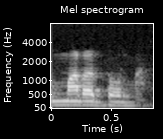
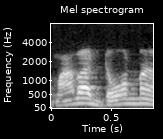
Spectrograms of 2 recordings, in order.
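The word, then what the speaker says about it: Maradona: আর্জেন্টাইনদের জিজ্ঞেস করেছিলাম এবং তারা কিন্তু পরিষ্কার উচ্চারণটা করে দিয়েগো আর্মান্দো মারাদোনা, একদম খুব সুর করে কিন্তু বলে, ওইখানে কিন্তু মারাডোনা না, ওরা কিন্তু খুব সুন্দর উচ্চারণ করে দিয়েগো আর্মান্দো মারাদোনা, একদম পরিষ্কার এটা, যে যার জন্য আমি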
